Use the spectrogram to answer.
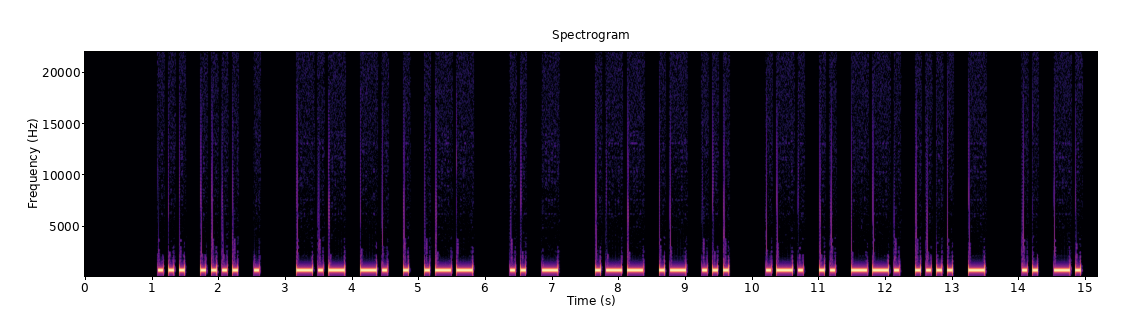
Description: Morse code, heard as a keyed tone, about 15 wpm, 700 Hz. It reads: SHE KNEW IT WAS RIGHT IN
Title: Sentences from Top 1000 Words - Review Part 2 - 15wpm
